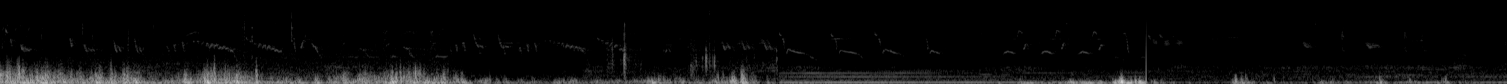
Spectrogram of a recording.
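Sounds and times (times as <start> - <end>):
birds chirping: 0.0 - 15.0
low rumble: 0.0 - 15.0
steady low hum: 7.2 - 15.0.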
